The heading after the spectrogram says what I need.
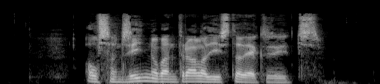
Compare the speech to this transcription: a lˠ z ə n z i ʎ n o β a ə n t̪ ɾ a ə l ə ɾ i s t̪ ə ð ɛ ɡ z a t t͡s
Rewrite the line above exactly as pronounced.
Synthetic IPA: ə lˠ s ə n z i ʎ n o β a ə n t̪ ɾ a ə l ə ʎ i s t̪ ə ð ɛ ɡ z i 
